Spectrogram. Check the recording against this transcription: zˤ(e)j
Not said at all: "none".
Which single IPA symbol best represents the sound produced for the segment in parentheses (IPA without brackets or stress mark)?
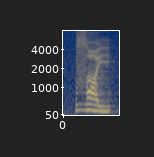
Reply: e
